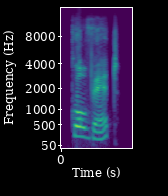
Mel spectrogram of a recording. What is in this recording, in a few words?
"corvette", Indian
